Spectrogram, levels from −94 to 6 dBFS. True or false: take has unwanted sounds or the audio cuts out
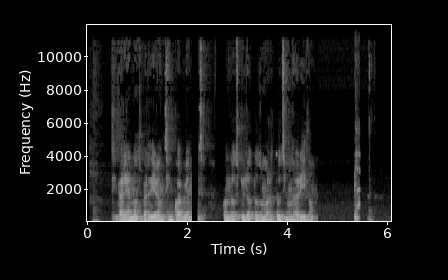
true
